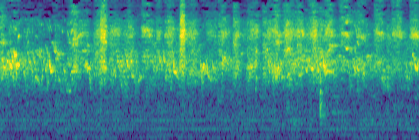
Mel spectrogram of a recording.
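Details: Colony of budgerigars chattering together, many rapid chirps and scratchy squawks overlapping into a constant high-pitched din with small bursts of louder calls, a faint steady hum in the background.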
